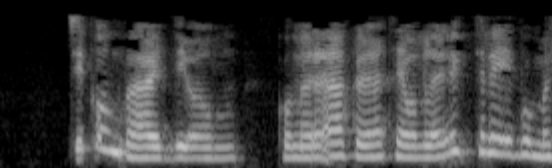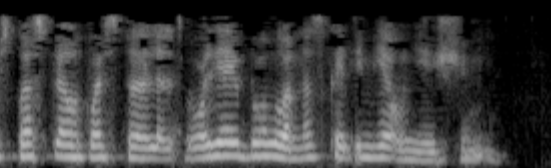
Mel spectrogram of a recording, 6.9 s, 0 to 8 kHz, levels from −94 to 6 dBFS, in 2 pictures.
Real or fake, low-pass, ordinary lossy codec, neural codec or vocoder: fake; 7.2 kHz; MP3, 24 kbps; codec, 24 kHz, 1.5 kbps, HILCodec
